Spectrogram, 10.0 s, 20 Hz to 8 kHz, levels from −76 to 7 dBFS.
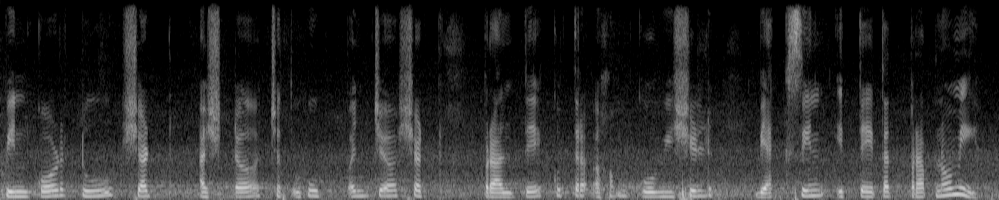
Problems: constant background noise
